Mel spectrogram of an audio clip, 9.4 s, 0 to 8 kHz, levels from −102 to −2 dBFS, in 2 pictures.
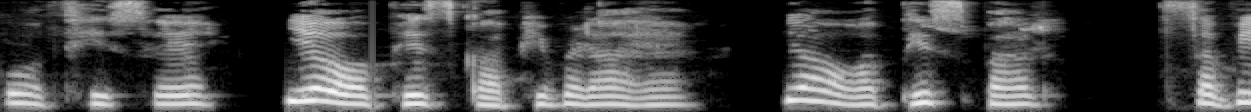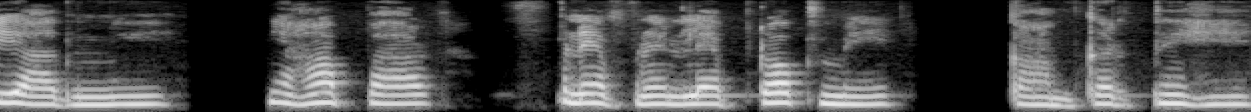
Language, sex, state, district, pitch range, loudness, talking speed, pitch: Hindi, female, Bihar, Saran, 215-250 Hz, -18 LUFS, 135 wpm, 225 Hz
